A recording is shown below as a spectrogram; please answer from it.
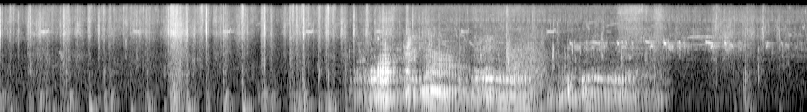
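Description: Lions growling while feeding on a giraffe carcass: a low, rumbling growl starts about four and a half seconds in and lasts some four seconds. Before it come scattered clicks and tearing sounds of meat being eaten.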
